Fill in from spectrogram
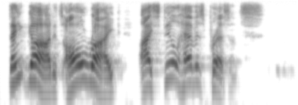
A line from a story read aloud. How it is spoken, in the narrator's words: he said, or joyfully he exclaimed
